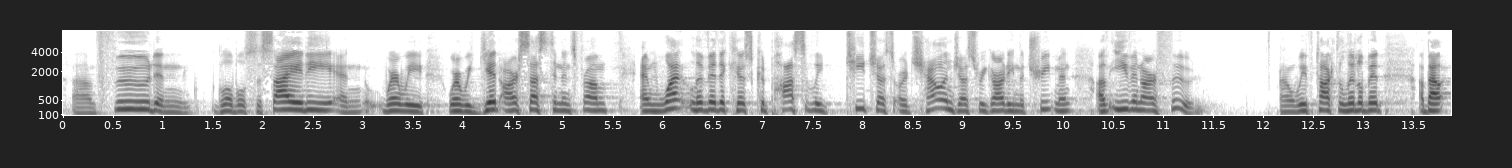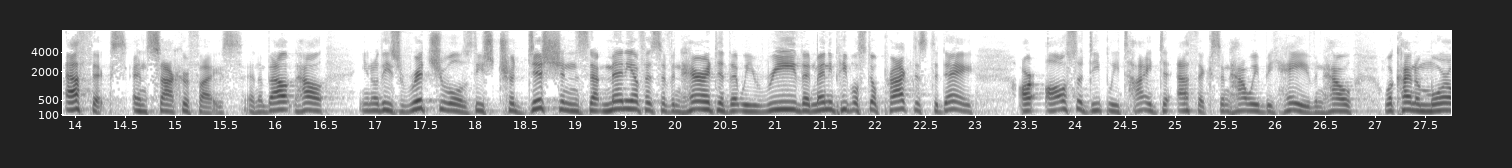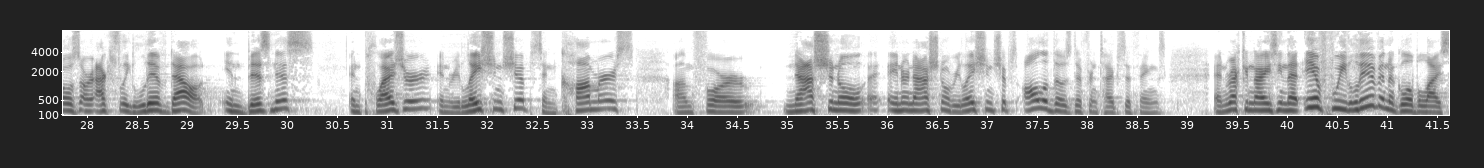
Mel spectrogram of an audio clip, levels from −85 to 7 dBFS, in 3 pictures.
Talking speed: 165 wpm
